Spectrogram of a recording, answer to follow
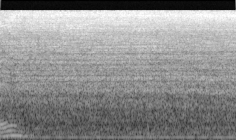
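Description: Steady hiss from a ski flex-testing machine being worked, over a constant low hum.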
